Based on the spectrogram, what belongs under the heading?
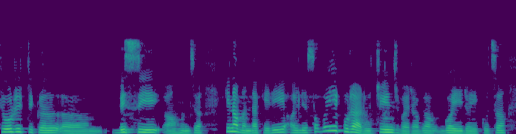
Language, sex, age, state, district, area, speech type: Nepali, female, 45-60, West Bengal, Kalimpong, rural, spontaneous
